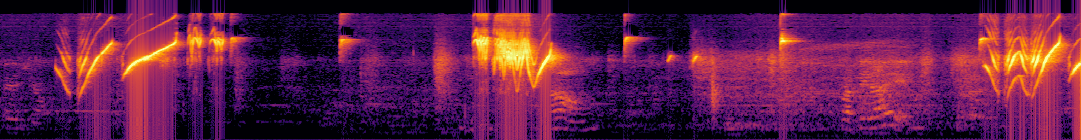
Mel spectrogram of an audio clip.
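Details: Tame bananaquit singing while perched on a person's hand: three bursts of thin, high, rapidly rising sweeps and buzzy squeaky clusters, separated by short pauses, with faint low murmurs between the bursts.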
